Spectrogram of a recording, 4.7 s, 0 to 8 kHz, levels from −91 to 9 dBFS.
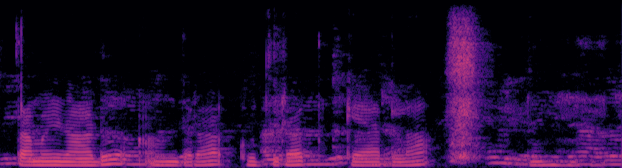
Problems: none marked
